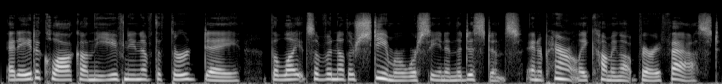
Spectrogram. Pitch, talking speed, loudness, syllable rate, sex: 210 Hz, 215 wpm, -17 LUFS, 5.9 syllables/s, female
